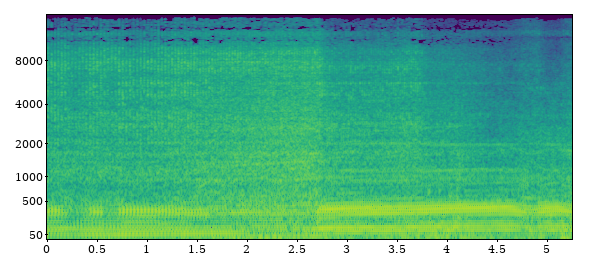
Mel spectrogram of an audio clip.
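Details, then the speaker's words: Motorcycle after fixing a noise caused by the kick-start lever being left down: the engine pulls up smoothly with a clean, steady note and no scraping or rubbing; no more noise. "Kaya pala pagkaingay mo ba no? Okay yan. Okay na. Wala nang ingay."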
